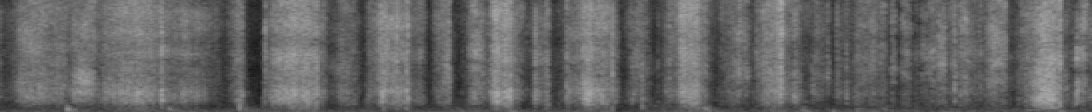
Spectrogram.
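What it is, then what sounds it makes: Floral foam block being crushed. A small green floral foam brick with four colored jelly cubes set into it is held in both hands and crushed and broken apart with the fingers, tearing off chunks of foam. Bright, dry crunching and rubbing crackles come in quick, uneven bursts with no low end, each snap dying away almost at once.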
